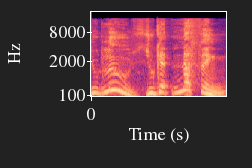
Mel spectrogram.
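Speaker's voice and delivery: high, slow, laughing outburst, fired off high. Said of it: "is from Willy Wonka".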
